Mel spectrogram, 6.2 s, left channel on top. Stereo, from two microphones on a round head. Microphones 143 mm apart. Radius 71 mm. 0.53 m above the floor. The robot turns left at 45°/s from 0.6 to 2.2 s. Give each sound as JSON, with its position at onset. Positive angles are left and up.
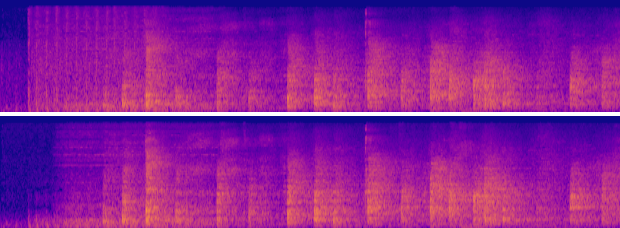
{"t": 1.0, "sound": "running footsteps", "side_deg": -20, "distance_m": 0.6}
